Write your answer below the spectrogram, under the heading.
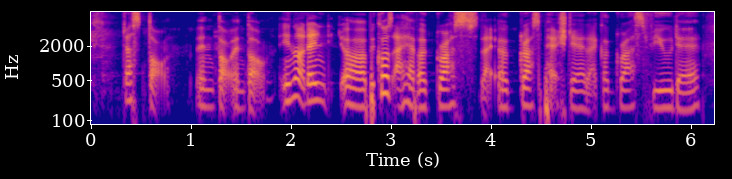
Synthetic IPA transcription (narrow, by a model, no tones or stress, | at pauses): d͡ʒastɔ̰k̚ | ʔɛ̃ntɔ̰ʔɛ̰̃ntɔ̰k̚inɔdɛ̃nʌbikʰɔsaɪɦɛvəɡɹasla̰ɪkəɡɹaspʰɛ̰t͡ʃdɛla̰ɪkəɡɹasfjudɛ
